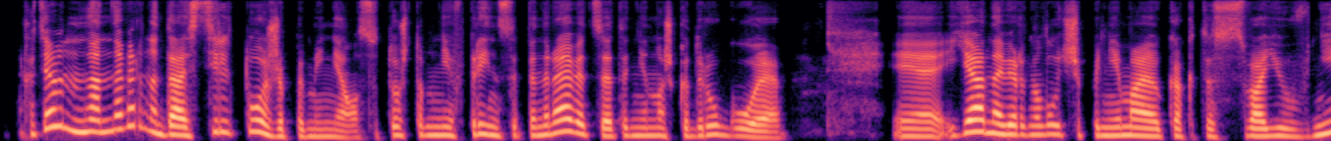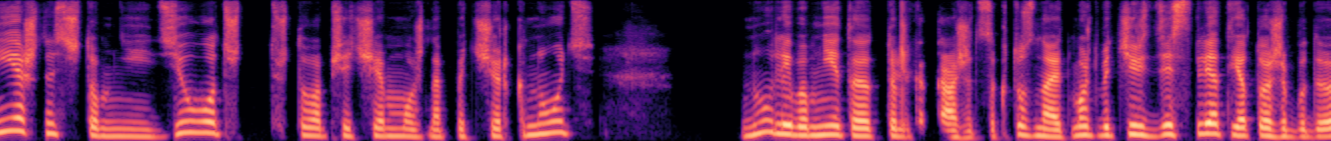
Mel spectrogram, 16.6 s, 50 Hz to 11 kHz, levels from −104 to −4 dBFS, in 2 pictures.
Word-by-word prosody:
Хотя 345 - +1
на 275 -4 +2
наверно 330 0 -1
да, 205 -3 +6
стиль 265 +9 -4
тоже 235 -7 -1
поменялся. 160 -4 -7
То, 195 - -5
что 200 +2 -8
мне 195 -1 -2
в - - -18
принципе 195 -4 -3
нравится- 220 -4 +2
это 180 +2 -3
немножко 185 -1 -5
другое. 175 -7 -2 0.7
Э, 170 -1 -2
я, 265 +9 +5
наверно, 215 -4 +2
лучше 210 -3 -4
понимаю 185 -2 +1
как-то 170 -1 -6
свою 175 +2 -1
внешность, 230 - 0
что 185 - -1
мне 170 -1 -6
идет, 240 +9 -1
чт - - -5 0.2
что 195 - -7
вообще 175 0 -2
чем 175 +2 -2
можно 160 -2 -4
подчеркнуть. 205 - -3 0.9
Ну, 220 +9 -1
либо 215 -5 +6
мне 200 +2 +3
это 180 -2 +4
только 165 -1 -4
кажется, 150 +1 0
кто 210 - -2
знает, 170 -3 +3
может 200 -1 +2
быть, 195 -2 +1
через 210 -4 +4
10 210 +4 +3
лет 230 -2 +6
я 185 -1 +6
тоже 175 -2 +2
буду 165 +2 +1
185 Hz, 175 wpm, -21 LUFS, 170-220 Hz, 0.9 s, да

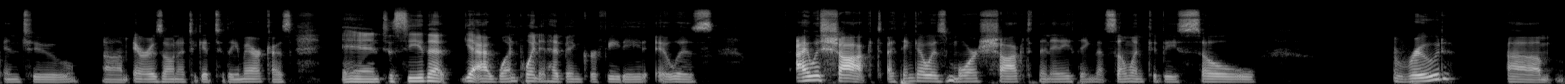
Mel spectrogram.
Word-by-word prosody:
into, 115 -1 -8 0.3
um, 110 -1 -8
Arizona 120 -1 -2
to 110 - -12
get 120 - -5
to - - -8
the 115 -1 -6
Americas, 125 -2 -4 0.5
and 125 +1 -1
to 140 - -5
see 150 +3 +3
that 155 -2 +3
Yeah, 160 - +5
at 130 -1 +1
one 130 +4 -2
point, 155 -3 -1
it - - -9
had 130 -1 -2
been 125 -1 -7
graffitied, 120 -1 -7
it - - -5
was 120 -2 0 0.8
I 175 - +10
was 200 0 +5
shocked. 145 -2 +7
I - - -4
think 145 +4 -7
I 150 - 0
was 140 -1 0
more 140 -4 -2
shocked 130 -2 0
than 125 -1 -10
anything 125 - -9
that - - -12
someone 130 0 -2
could - - -12
be 120 -1 -6
so 120 -2 0 1.4
rude. 155 - +2 0.5
Um, 110 -3 -2
125 Hz, 155 wpm, -24 LUFS, 120-140 Hz, 1.4 s, I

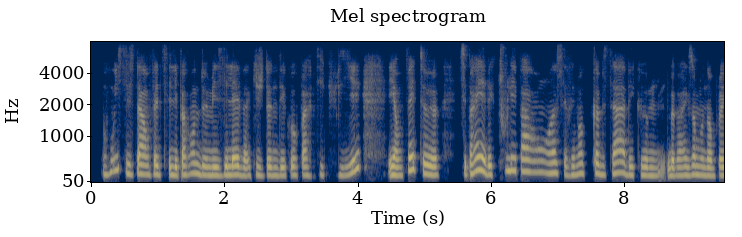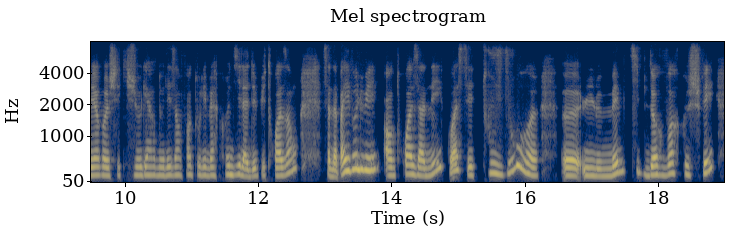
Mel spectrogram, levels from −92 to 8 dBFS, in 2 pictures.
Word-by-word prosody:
Oui, 240 +10 -4
c'est 205 - -2
ça 200 0 +4
en 190 - -2
fait, 185 0 -2
c'est 180 - -2
les 175 - +2
parents 205 +5 -2
de 185 -3 -1
mes 175 0 0
élèves 180 -1 +4
à 160 - -3
qui 175 +1 -7
je - - -13
donne 170 0 -1
des 170 0 -1
cours 175 0 -5
particuliers 175 - -4 0.4
et 180 0 +4
en 170 0 -1
fait, 280 - +1
heu, 180 -3 +4 0.3
c'est - - -6
pareil 260 +8 +3
avec 185 -6 +1
tous 270 - -12
les 270 0 +1
parents, 240 -4 -2
oh, - - 0
c'est 220 - -8
vraiment 185 +4 -3
comme 210 -4 -1
ça 220 +2 +1
avec, 180 -6 -3
hem 170 -1 -2
bah, 165 +1 +1
par 170 +1 -2
exemple 180 +2 -1
mon 175 -1 -2
employeur, 175 +2 +1
heu, 170 - +4
chez 170 +1 -8
qui - - -14
je - - 0
garde 175 -1 -2
les 175 +1 -2
enfants 180 +1 -5
tous 180 0 -8
les 175 - -3
mercredis 180 +2 -2
là 155 -3 +3
depuis 155 +3 -5
3 165 +2 +2
ans, 275 +9 -1 0.4
ça - - -1
n'a - - +3
pas - - +4
évolué. 285 +2 +6
En 170 -1 +2
3 190 +1 +2
années 200 - +1
quoi, 140 - +3
c'est 175 +5 -3
toujours, 220 - +1
heu 170 -2 +3 0.4
heu, 170 -1 +7
le 165 -2 0
même 190 +12 +1
type 230 -8 -11
d'au 180 +1 +6
revoir 195 +4 -2
que 190 - -3
je 180 - -8
fais. 250 +11 +2
180 Hz, 235 wpm, -23 LUFS, 170-215 Hz, 0.4 s, heu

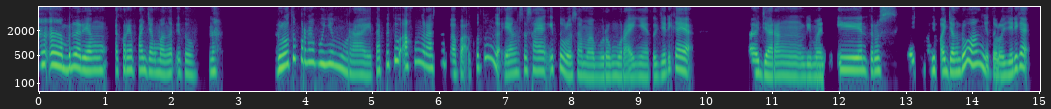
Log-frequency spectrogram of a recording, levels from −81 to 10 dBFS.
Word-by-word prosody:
Heeh, 290 -1 +5 0.2
bener 250 -1 +5
yang 210 -1 +4 0.3
ekornya 220 +1 -1
panjang 205 -3 -1
banget 175 +1 -1
itu. 180 - -2 0.3
Nah, 200 0 -1 0.9
dulu 245 +5 +7
tuh 420 - +2
pernah 340 -2 +1
punya 305 -1 +3
murai, 180 - -1
tapi 210 +6 -4
tuh 375 - +4
aku 270 - -4
ngerasa 260 -5 -1
bapakku 180 +3 -5
tuh 445 - -3
enggak 290 - -1
yang 175 +3 0
sesayang 210 -1 -2
itu 225 +2 -4
loh 155 -1 +2
sama 155 -2 -3
burung 150 +1 -2
murainya 150 0 -2
itu. 150 - -5
Jadi 170 - -1
kayak, 225 -3 +4 0.9
eee, 185 0 +3
jarang 155 0 +1 0.3
dimandiin, 215 +9 +2
terus 205 +1 +1 0.4
ya - - +2
cuma 220 0 -23
dipajang 195 -2 +2
doang 300 +3 +5
gitu - - -3
loh. 155 - +2
Jadi 175 - +3
kayak 265 - +2
210 Hz, 170 wpm, -20 LUFS, 170-250 Hz, 0.9 s, dulu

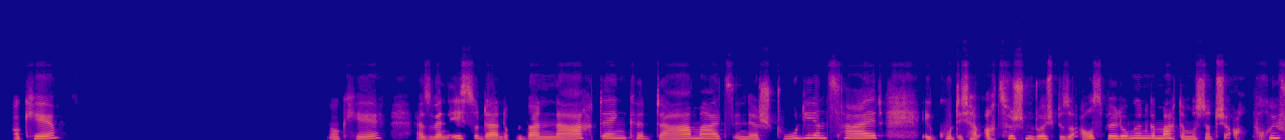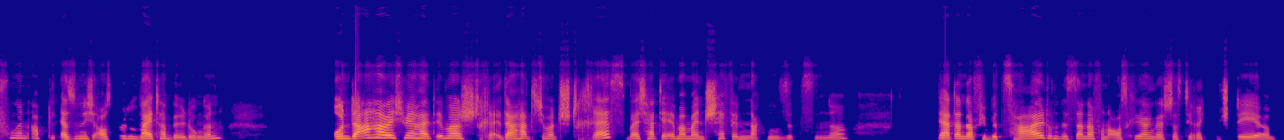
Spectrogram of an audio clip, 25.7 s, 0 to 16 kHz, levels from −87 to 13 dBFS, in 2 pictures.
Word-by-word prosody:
Okay. 245 0 -3 2.8
Okay. 225 +3 -9 0.3
Also 205 0 -10
wenn 215 0 -4
ich 245 -2 -5
so 255 - -7
da 220 -2 0
drüber 215 +1 -5
nachdenke 245 +5 -5
damals 235 +4 -3
in 210 - -11
der 200 -1 -8
Studienzeit, 270 +3 -6 0.4
e - - -6
gut, 240 - -9
ich - - -4
habe 215 - -6
auch - - -2
zwischendurch 235 -2 -4
be 210 - -11
so 220 +1 -6
Ausbildungen 250 +1 -4
gemacht. 260 0 -3
Da - - -5
muss 220 0 -6
ich - - -5
natürlich 225 -2 -5
auch - - -11
Prüfungen 275 0 -7
able 260 - -7
also 215 +1 +2
nicht 235 0 -3
Ausbildung, 230 -2 -2
Weiterbildungen. 205 +1 +2 1.1
Und 240 0 +6
da 240 +7 +11
habe 320 -3 +12
ich 290 -2 +1
mir 275 -2 +3
halt 250 -3 +6
immer 265 +2 +4
str - - -2
da 220 0 +6
hatte 255 -2 +3
ich - - -4
immer 215 -2 -3
Stress, 350 +2 +1
weil 220 0 +1
ich 230 - -4
hatte 245 +1 0
ja - - -3
immer 230 +1 0
meinen 215 -1 -1
Chef 250 +4 +2
im 205 -4 -6
Nacken 175 +1 -7
sitzen, 155 0 -16
ne? 220 +8 -8 0.9
Der 205 - +8
hat 205 - +3
dann 225 -1 +5
dafür 215 +1 +2
bezahlt 215 +5 +4
und 235 -3 -7
ist 220 +1 -8
dann 230 -1 +1
davon 220 -1 -1
ausgegangen, 225 +1 -3
dass 210 -1 -4
ich - - -4
das 210 -1 -10
direkt 200 -1 -10
bestehe. 190 -2 -2
230 Hz, 170 wpm, -24 LUFS, 210-250 Hz, 2.8 s, habe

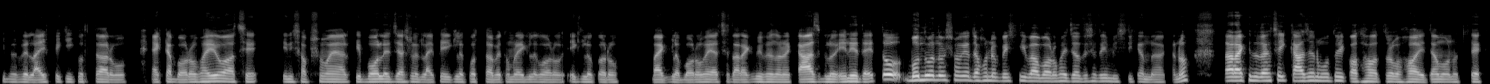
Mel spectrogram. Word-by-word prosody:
কিভাবে 120 -1 -6
লাইফে 110 +4 -2
কি 125 - -5
করতে 120 0 -9
পারব? 110 -1 0 0.4
একটা 110 - -2
বড় 110 +2 -1
ভাইও 140 +2 +4
আছে। 125 +1 -5 0.3
তিনি 125 -1 -4
সবসময় 125 +1 -2
আরকি 115 +2 -5
বলে, 125 0 +4
যে 125 - 0
আসলে, 120 +1 -4
"লাইফে 110 +3 -5
এগুলা 120 0 -4
করতে 120 0 -6
হবে। 115 - -1
তোমরা 115 0 -3
এগুলা 115 0 -5
করো, 110 0 -3 0.2
এগুলো 120 0 -3
করো।" 110 0 -2 0.4
বা 110 - +1
এগুলা 110 +1 -5
বড় 110 +1 -2
ভাই 120 - +1
আছে। 115 - -14
তারা 110 - 0
বিভিন্ন 120 -1 -1
ধরনের 115 -1 -1
কাজগুলো 125 +1 +4
এনে 140 +1 +5
দেয়। 125 - +1
তো - - +10 0.2
বন্ধু-বান্ধব 205 +1 +6
সঙ্গে 200 -1 +1
যখন 180 +1 0 0.2
বেশি 165 +2 -6
বা - - +7
বড় 145 -1 +2
ভাই 155 - +1
যাদের 140 0 -3
সাথে 150 0 -3
মিশি, 135 -1 -10
কেন 125 -2 -4
না 115 - -5
কেন, - - -6 0.4
তারা 175 +1 +9
কিন্তু 185 -2 0
দেখা 175 - +6
যাচ্ছে 185 +2 0
এই - - -31
কাজের 175 +2 +4
মধ্যেই 170 +1 -1
কথাবার্তা 135 0 0 0.2
হয়। 120 -2 +3
যেমন 120 0 0
হচ্ছে, 120 +2 -5
125 Hz, 240 wpm, -22 LUFS, 115-145 Hz, 0.4 s, তো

